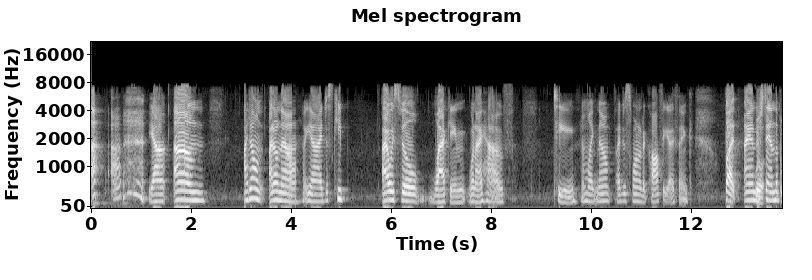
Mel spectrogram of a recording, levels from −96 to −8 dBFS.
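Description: Throughout, the signal is driven about 17 dB past what a stage can pass, so a few percent of samples have their peaks sliced flat, causing hard clipping, a harsh fuzz on every loud syllable over the mSBC wideband band. At 1.81 to 1.87 s, concealed Bluetooth headset packet loss drops about 52 ms of headset audio, which fits seven 7.5 ms frames, and the receiver repeats recent waveform, giving a brief buzzy held tone. Just after "I don't I don't", from 3.87 to 4.08 s, about 140 ms is lost in scattered gaps. The longest is about 52 ms, heard as stuttering buzz with small warbles where real audio returns.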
